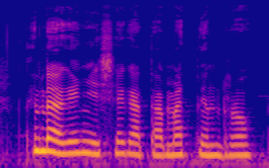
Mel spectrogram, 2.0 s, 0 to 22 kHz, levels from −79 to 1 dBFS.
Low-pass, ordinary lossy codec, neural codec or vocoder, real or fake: 19.8 kHz; none; none; real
